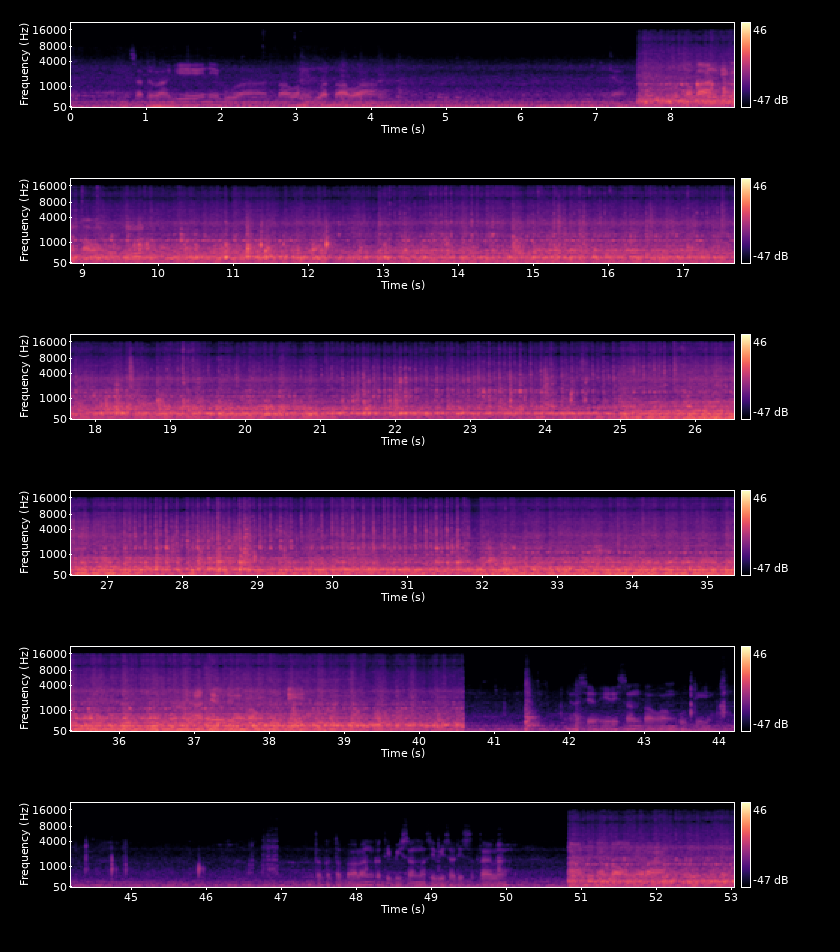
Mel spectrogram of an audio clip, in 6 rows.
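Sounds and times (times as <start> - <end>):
slicing machine humming: 7.6 - 40.6, 50.8 - 53.0.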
